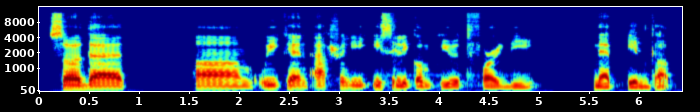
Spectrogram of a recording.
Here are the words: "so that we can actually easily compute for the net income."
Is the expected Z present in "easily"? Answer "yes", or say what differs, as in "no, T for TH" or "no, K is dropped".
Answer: no, S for Z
